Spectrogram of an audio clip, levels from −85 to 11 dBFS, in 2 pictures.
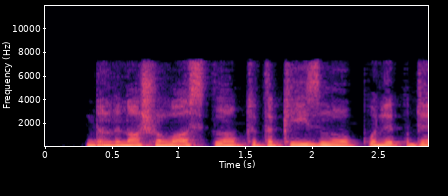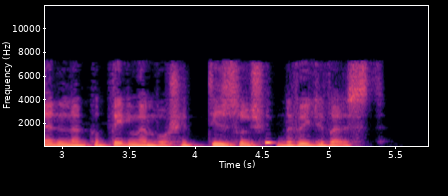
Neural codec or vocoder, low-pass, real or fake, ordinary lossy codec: codec, 16 kHz, 0.5 kbps, FunCodec, trained on LibriTTS, 25 frames a second; 7.2 kHz; fake; AAC, 48 kbps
